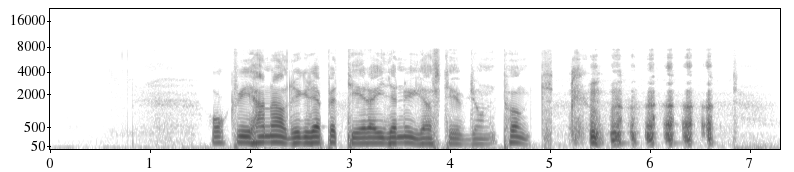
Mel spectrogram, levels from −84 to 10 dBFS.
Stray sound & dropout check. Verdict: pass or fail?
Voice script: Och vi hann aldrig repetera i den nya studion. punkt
fail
